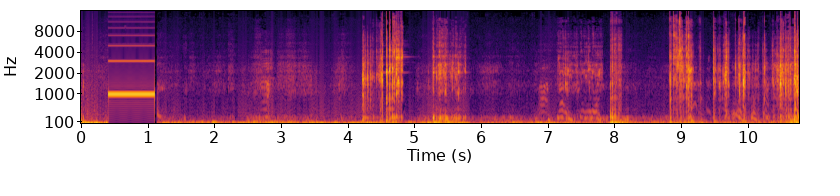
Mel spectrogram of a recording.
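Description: A steady electronic bleep lasting under a second near the start, of the kind laid over a bleeped-out swear word. It is followed by faint voices and several loud bursts of scraping and rustling as bare branches and snow rub against the rider and the helmet camera.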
